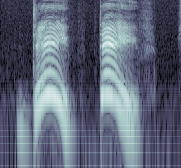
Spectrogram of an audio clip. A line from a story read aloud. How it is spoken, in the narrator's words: she cried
